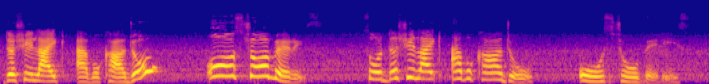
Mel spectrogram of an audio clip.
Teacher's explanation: here we can see this rising then falling pattern of intonation so the first choice you have to raise your voice and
